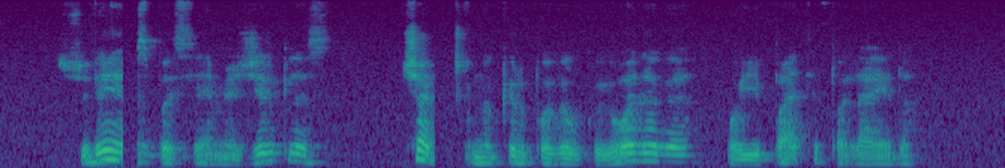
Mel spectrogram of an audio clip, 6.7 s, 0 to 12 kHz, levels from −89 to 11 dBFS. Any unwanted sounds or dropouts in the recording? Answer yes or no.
yes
